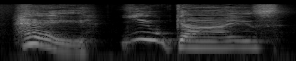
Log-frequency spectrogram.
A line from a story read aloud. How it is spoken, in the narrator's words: Hannah exclaimed, totally different than the pronunciation that Sloth would have done from Goonies, making a disgusted face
